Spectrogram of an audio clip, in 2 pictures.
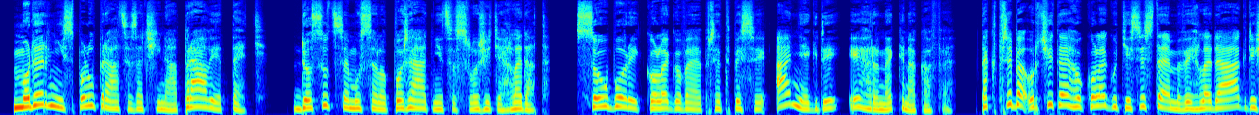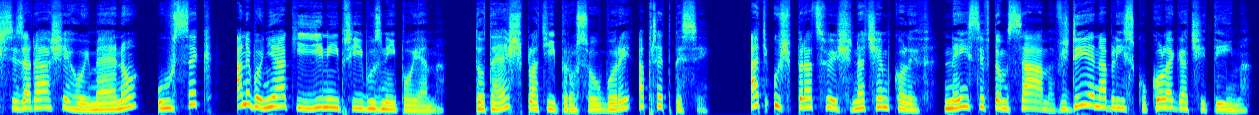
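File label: Czech elearning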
